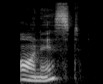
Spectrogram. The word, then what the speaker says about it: honest: Our, honest, honor, ghost, choir gibi İngilizceye Fransızcadan geçmiş kelimelerdeki H harfi telaffuz edilmez.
